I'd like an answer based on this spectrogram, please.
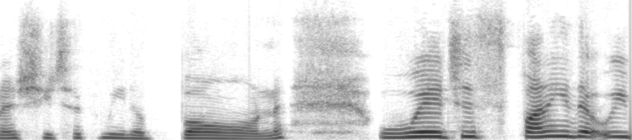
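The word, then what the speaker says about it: Beaune: We had the best time in Bone. Bone I had never been to. It's spelled B E A U N E. So not how Americans are thinking of the word bone.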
